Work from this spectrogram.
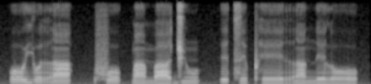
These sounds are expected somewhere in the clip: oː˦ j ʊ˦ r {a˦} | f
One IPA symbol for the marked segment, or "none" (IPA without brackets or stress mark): ã˦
